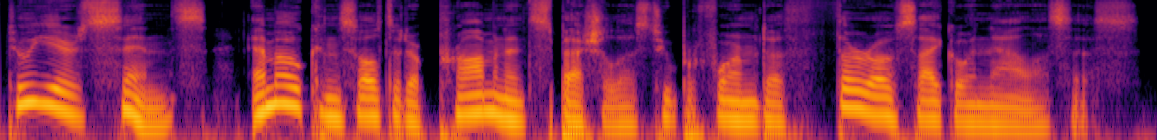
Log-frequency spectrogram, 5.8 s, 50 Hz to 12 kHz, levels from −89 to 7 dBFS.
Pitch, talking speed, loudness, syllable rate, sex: 125 Hz, 145 wpm, -19 LUFS, 5.1 syllables/s, male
